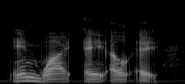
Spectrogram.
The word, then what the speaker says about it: Nyala: If you're in America, then you just need to remember New York and L.A. N-Y-A-L-A. And then you say Nyala.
